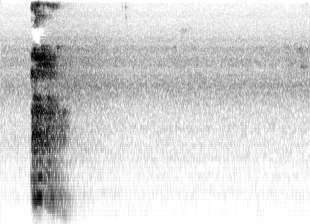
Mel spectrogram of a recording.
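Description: A person clears their throat once, a short sound falling in pitch about a quarter second in.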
